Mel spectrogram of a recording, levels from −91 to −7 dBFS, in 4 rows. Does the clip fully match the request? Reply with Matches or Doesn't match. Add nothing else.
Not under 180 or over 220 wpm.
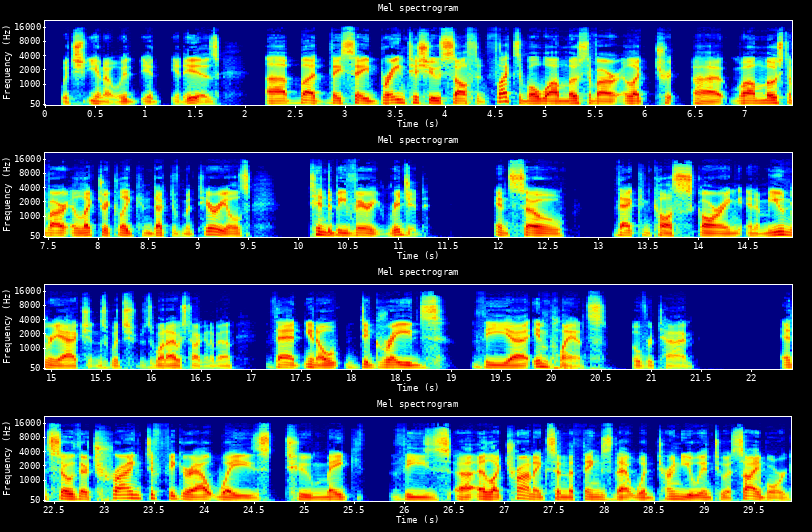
Doesn't match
